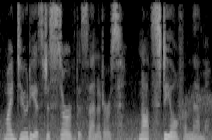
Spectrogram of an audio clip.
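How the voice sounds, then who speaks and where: An actress as a calm Jedi woman, noisy ambience. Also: lowish voice, lightly acted. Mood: cautious, dutiful. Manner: measured, earnest, formal. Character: calm, dutiful young woman Jedi Knight. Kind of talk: video game voice acting.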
